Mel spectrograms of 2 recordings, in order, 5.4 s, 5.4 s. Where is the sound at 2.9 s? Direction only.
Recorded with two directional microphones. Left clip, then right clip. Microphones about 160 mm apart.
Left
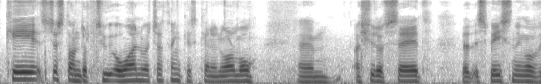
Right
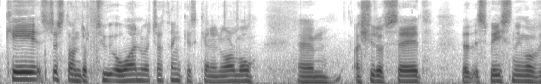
50° right (ahead or behind).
